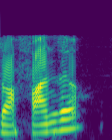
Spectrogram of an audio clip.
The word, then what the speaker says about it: Alfonso: My name is Alfonso. – Uh-huh. – A-L-F-O-N-S-O.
